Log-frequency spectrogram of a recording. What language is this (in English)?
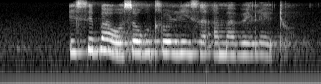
South Ndebele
